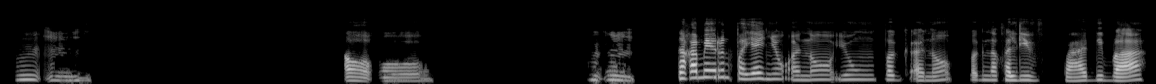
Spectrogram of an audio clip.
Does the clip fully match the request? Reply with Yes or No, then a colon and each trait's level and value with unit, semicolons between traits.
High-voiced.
Yes: high, 205 Hz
